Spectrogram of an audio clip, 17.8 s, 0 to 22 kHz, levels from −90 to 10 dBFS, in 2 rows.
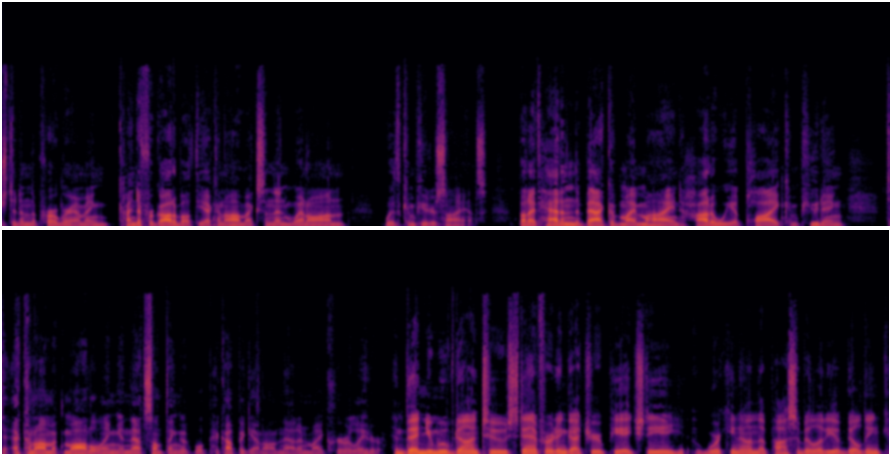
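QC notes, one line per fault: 1.19–1.24 s, one channel drops out: one side of the stereo pair likely went silent for 50 ms. In the mono sum, everything common to both channels falls abruptly by about 6 dB, a brief dip in the speech before it snaps back.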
